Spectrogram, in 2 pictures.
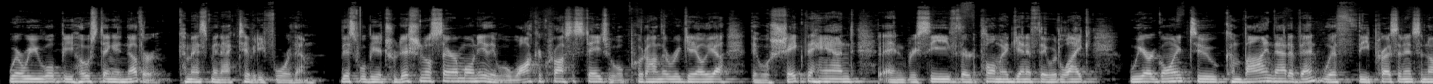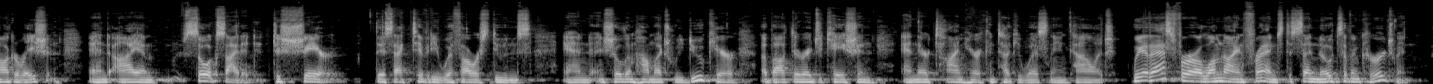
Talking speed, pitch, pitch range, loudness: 205 wpm, 120 Hz, 110-130 Hz, -18 LUFS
